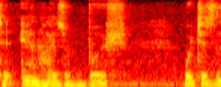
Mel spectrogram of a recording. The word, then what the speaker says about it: Anheuser-Busch: He pronounced it Anheuser-Busch, which is the name of the company now.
